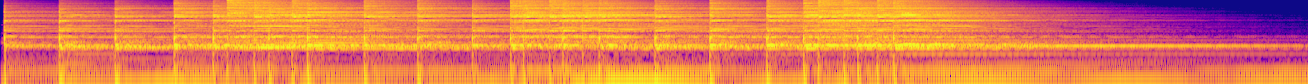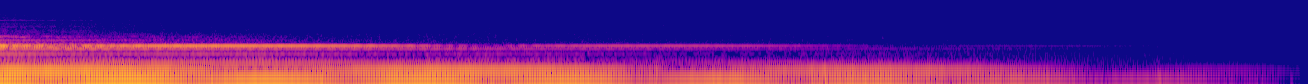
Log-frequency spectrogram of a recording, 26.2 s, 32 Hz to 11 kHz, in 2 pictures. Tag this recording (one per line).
crash
cymbal
cymbals
drum
drums
gentle
h1
hit
hits
kit
live
metal
mic
microphone
noise
paiste
perc
percussion
play
recorder
ride
softly
stereo
zoom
